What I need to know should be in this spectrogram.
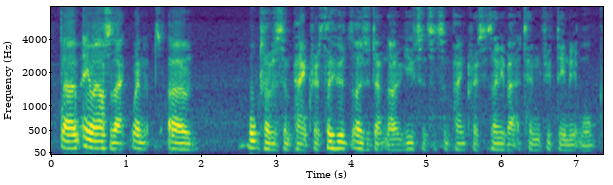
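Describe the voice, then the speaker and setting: Over noticeable background noise, a man talks very fast with ordinary pitch variation. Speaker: train travel vlogger. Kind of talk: casual vlog narration. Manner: halting, many fillers.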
